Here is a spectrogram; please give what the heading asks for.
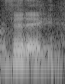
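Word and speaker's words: Wittig: synthesis so behold the viig reaction uh we organic chemists pronounce the W like the German speakers would if you want to call it the whittig reaction we will smirk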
